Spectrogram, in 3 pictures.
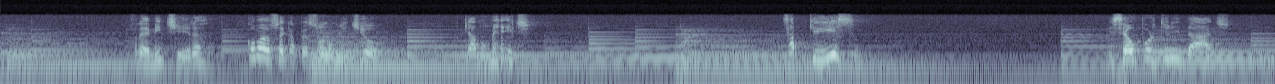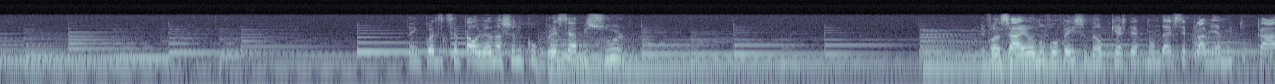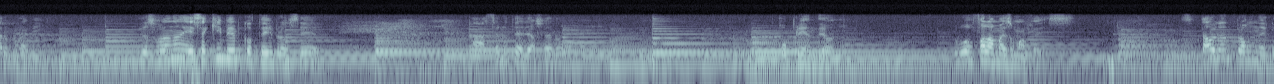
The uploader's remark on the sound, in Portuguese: Culto gravado em 04/02/2022 durante a celebração do culto. Durante a celebração do culto de cura e libertação.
